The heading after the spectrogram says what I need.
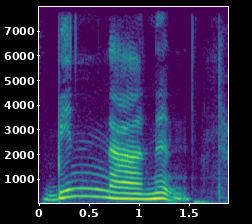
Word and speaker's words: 빛나는: The second word here is pronounced as 빛나는, which means shining. And while yes, it comes from the root word 빛, as we learned earlier, again we pronounce this one as 빛나는 because the second syllable again begins with the nasal sound n. So for ease of pronunciation, it became 빛나는.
